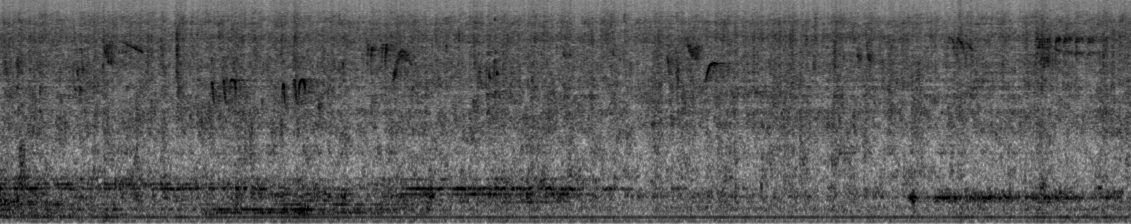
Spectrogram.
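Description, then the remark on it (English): Steady river water flows and rushes throughout, a continuous, even wash of sound at a soft level, with a few faint bird calls drifting above it. “It walks carefully down the bank of the river and takes a drink.”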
